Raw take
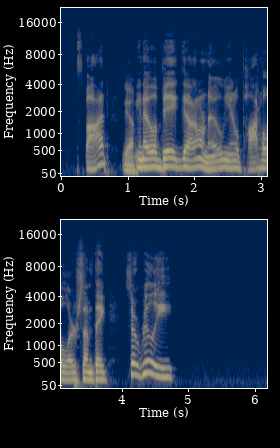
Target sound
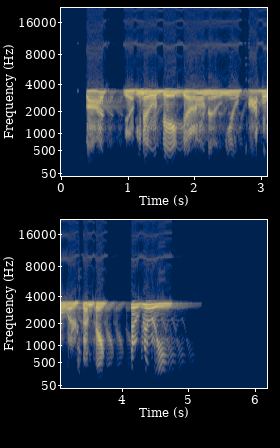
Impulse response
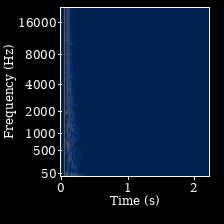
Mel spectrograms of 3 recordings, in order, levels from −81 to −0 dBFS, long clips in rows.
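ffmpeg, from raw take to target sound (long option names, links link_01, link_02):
-filter_complex "[0:a]afftdn=noise_reduction=19:noise_floor=-37,acrossover=split=2000[link_01][link_02];[link_01]aeval=exprs='0.2*sin(PI/2*1.41*val(0)/0.2)':channel_layout=same[link_03];[link_03][link_02]amix=inputs=2:normalize=0,lowpass=frequency=3000:width_type=q:width=0.5098,lowpass=frequency=3000:width_type=q:width=0.6013,lowpass=frequency=3000:width_type=q:width=0.9,lowpass=frequency=3000:width_type=q:width=2.563,afreqshift=-3500,aeval=exprs='sgn(val(0))*max(abs(val(0))-0.00562,0)':channel_layout=same,highpass=frequency=1200:width_type=q:width=6.3,aecho=1:1:149|298|447:0.0944|0.0415|0.0183,volume=4dB"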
